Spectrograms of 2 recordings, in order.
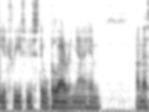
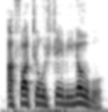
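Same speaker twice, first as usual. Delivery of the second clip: higher, louder character voice; put-on confused voice; 5 semitones higher, 9 dB louder than usual. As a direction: play it dopey and loud. Truth's confused reply.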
